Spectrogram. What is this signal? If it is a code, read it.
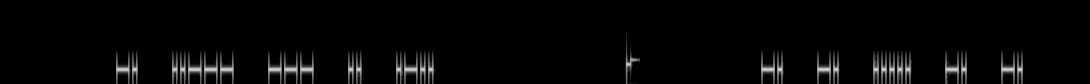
Morse code, heard as a keyed tone, about 30 wpm, spaced as for 17 wpm, 690 Hz. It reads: N2OIL NN5NN
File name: Lesson 15g - Number 5 - Call Signs 30wpm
